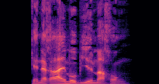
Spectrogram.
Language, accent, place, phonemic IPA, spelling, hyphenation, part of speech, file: German, Germany, Berlin, /ɡenəˈʁaːlmoˌbiːlmaxʊŋ/, Generalmobilmachung, Ge‧ne‧ral‧mo‧bil‧ma‧chung, noun, De-Generalmobilmachung.ogg
- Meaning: full mobilization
